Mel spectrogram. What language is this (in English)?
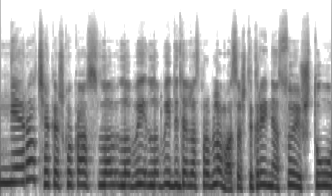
Lithuanian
